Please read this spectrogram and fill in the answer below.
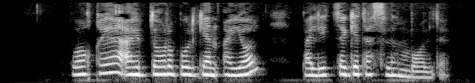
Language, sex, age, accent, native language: Uzbek, female, 19-29, Jizzax, Uzbek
